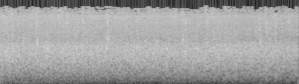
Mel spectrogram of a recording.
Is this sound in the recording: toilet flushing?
no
